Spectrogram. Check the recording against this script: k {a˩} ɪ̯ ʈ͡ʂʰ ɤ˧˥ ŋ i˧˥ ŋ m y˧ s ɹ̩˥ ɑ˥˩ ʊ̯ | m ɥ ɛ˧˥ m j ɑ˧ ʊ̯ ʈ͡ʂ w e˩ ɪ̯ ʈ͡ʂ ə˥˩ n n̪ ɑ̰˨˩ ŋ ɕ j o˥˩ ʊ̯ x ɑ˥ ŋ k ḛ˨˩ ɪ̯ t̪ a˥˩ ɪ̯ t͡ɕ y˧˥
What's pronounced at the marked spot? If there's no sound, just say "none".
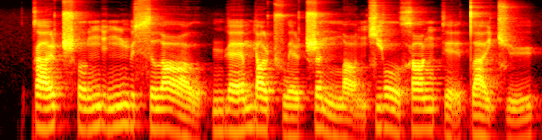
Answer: a˧˥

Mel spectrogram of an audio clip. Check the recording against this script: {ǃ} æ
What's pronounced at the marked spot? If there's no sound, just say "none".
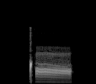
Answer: ǃ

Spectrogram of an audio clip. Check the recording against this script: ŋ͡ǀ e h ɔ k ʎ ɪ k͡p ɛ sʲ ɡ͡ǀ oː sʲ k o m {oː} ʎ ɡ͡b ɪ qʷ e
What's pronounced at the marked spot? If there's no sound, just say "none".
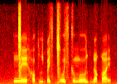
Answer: oː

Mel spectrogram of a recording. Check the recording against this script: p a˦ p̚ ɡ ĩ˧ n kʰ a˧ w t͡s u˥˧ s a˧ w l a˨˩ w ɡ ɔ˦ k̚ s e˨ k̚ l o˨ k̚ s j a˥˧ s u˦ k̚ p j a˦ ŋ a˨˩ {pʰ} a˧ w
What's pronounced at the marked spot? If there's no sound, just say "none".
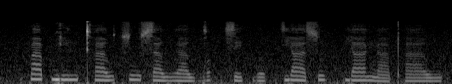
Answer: pʰ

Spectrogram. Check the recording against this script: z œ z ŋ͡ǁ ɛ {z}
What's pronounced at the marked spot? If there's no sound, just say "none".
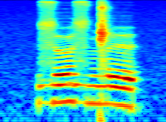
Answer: none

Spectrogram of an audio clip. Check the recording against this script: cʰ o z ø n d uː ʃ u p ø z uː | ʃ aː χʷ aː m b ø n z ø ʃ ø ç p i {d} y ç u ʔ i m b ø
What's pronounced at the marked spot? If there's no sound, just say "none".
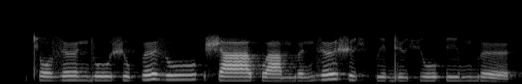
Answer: d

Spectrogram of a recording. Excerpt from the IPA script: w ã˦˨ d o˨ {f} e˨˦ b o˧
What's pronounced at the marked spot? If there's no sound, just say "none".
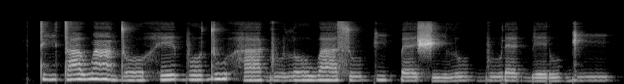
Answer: h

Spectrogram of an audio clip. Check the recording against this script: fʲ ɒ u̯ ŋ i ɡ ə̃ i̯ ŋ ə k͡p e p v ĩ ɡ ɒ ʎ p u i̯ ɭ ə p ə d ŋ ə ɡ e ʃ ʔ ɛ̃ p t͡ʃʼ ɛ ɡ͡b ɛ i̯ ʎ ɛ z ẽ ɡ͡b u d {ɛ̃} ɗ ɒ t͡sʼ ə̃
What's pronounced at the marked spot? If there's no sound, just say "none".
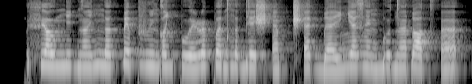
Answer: ə̃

